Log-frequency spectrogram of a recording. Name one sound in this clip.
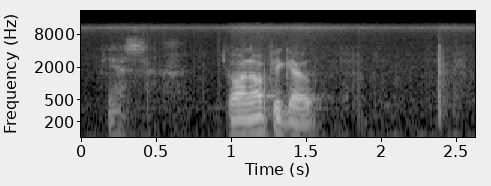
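A young man answers briefly.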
